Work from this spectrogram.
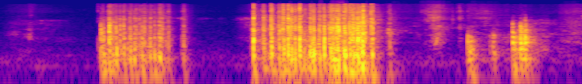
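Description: Tarot cards being shuffled by hand, two long riffling bursts followed by a few shorter quick flicks, close and clear with no talking.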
